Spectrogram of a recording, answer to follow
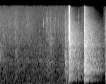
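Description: Skateboard smacking a concrete floor twice, about a third of a second apart: the tail popping and the board landing in an ollie.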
